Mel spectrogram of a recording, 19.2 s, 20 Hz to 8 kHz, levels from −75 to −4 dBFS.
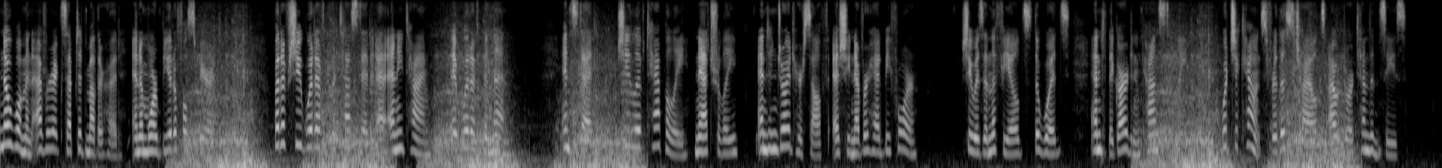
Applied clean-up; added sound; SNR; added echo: none; Sliding door; 2 dB; none.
